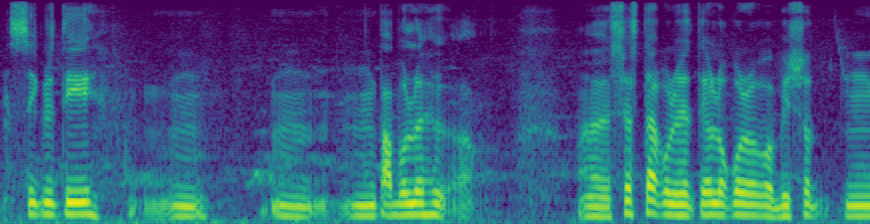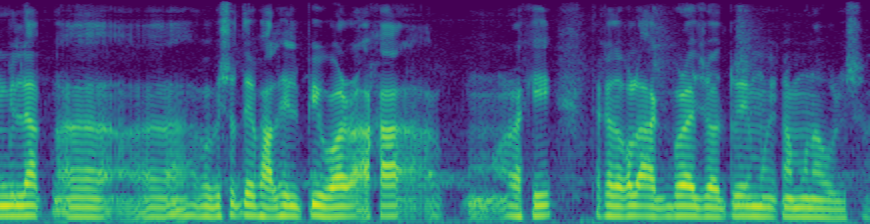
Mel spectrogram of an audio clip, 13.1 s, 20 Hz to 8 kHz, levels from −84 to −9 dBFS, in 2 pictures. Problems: constant background noise, continuous background conversations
